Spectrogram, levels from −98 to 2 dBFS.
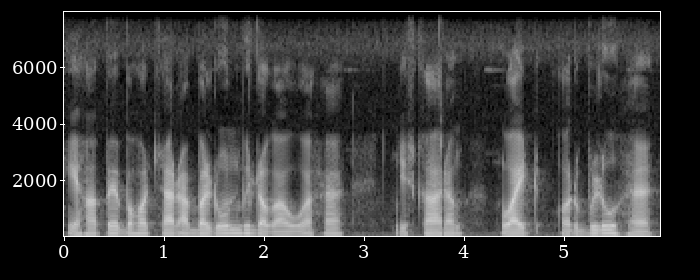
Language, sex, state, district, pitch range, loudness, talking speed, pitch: Hindi, male, Jharkhand, Palamu, 110-125 Hz, -22 LUFS, 150 wpm, 115 Hz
